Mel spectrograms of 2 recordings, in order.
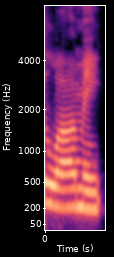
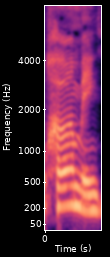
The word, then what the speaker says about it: ramen: Nos últimos anos, começaram a surgir várias casas de lamen, ou ramen, conforme a pronúncia japonesa.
